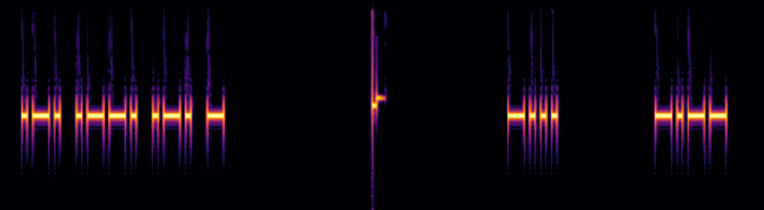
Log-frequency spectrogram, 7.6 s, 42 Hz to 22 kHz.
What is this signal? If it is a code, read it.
Morse code, heard as a keyed tone, about 22 wpm, spaced as for 15 wpm, 700 Hz. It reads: RPRT BY
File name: Top 90 QSO Elements - 6x Character Spacing - 22wpm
